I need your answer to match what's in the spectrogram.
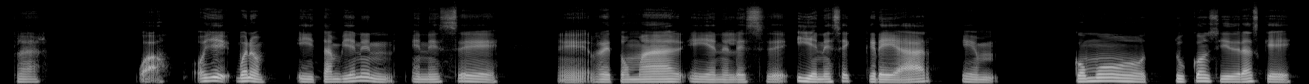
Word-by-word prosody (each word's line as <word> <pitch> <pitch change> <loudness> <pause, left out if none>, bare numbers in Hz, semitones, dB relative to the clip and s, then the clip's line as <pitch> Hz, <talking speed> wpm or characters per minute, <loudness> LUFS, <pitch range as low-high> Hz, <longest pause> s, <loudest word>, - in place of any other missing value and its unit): Claro, 120 0 -6 0.9
wao, - - -3 0.2
oye, 155 +3 +1
bueno 145 -6 +3 0.3
y 125 -3 -3
también 125 +6 0
en 135 -9 -1 0.2
en 115 -1 -2
ese, 120 -1 -1 0.5
eh, - - -4
retomar, 120 +2 +2
y 125 -3 -2
en 115 0 -1
el 110 0 -2
ese 110 - -3
y 145 -5 +4
en 120 0 +3
ese 135 +4 -1
crear, 115 +2 +2 0.2
em, 115 -5 -3 0.8
¿cómo 150 -1 +3 0.2
tú 130 -3 0
consideras 140 -2 +2
que 120 -4 -1
125 Hz, 110 wpm, -24 LUFS, 115-140 Hz, 0.9 s, y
